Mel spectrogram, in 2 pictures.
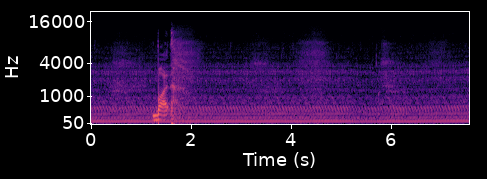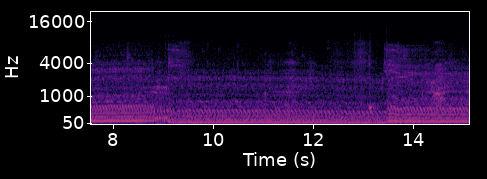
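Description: A truck with a 6.0L gas V8 drives under steady engine drone, the tone dropping and changing as it shifts gears twice, with someone talking over the engine throughout.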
